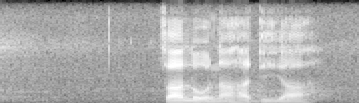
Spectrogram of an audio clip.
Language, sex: Southern Sotho, male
